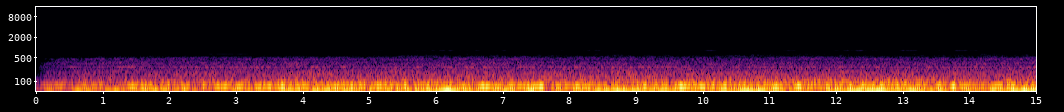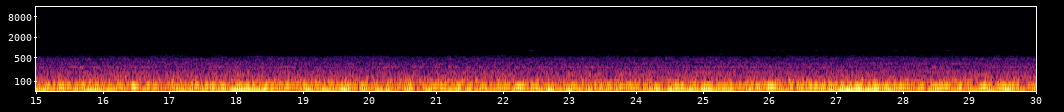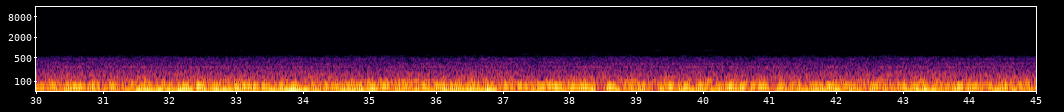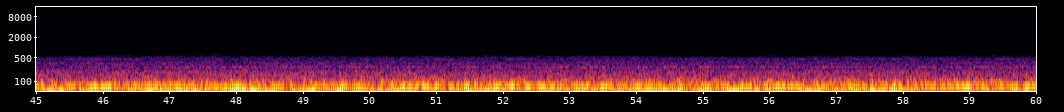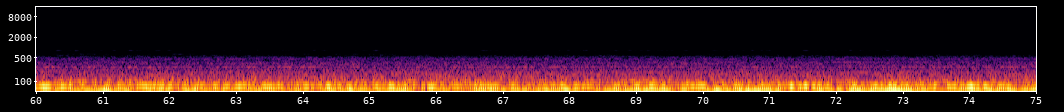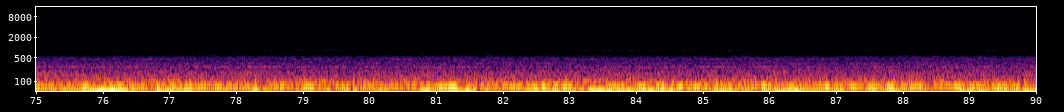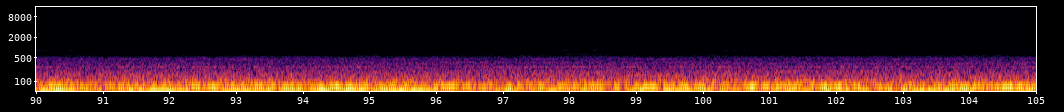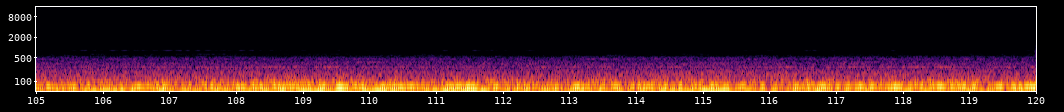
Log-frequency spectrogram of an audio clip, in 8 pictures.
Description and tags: spaceship engineroom 1
Sound atmosphere of spaceship engineroom.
